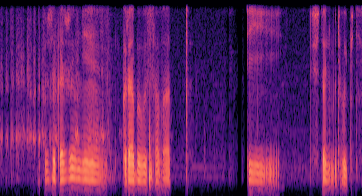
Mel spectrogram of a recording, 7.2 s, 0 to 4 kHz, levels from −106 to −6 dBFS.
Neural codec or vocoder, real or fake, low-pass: none; real; 3.6 kHz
